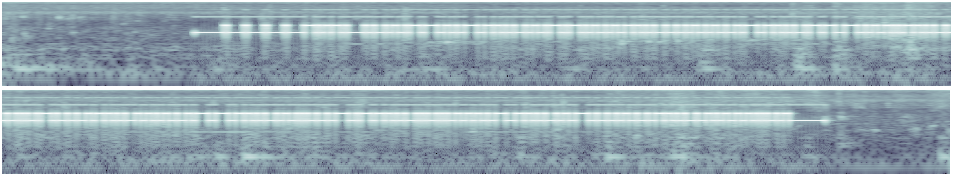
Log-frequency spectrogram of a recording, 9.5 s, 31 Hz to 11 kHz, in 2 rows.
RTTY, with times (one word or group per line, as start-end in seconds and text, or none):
1.8-2.4 23505
2.5-3.1 23322
3.2-3.8 12275
3.9-4.5 39524
4.6-5.2 16317
5.3-5.9 82755
6.0-6.6 26153
6.7-7.3 66809
7.4-8.0 25121
8.1-8.7 72862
